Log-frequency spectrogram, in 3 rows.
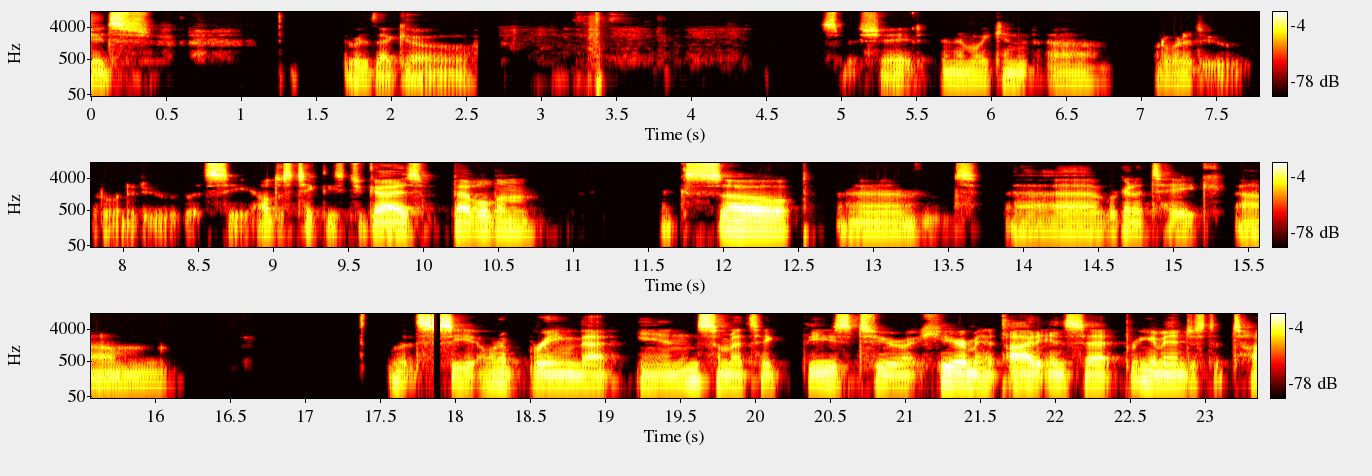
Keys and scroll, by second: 1.0 a, 3.5 Tab, 5.4 Tab, 10.1 ctrl+b, 14.9 Tab, 21.5 shift+i.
